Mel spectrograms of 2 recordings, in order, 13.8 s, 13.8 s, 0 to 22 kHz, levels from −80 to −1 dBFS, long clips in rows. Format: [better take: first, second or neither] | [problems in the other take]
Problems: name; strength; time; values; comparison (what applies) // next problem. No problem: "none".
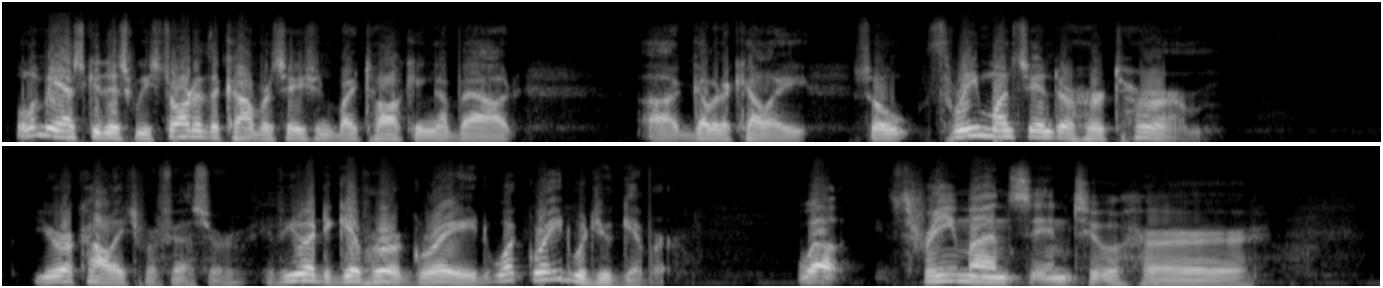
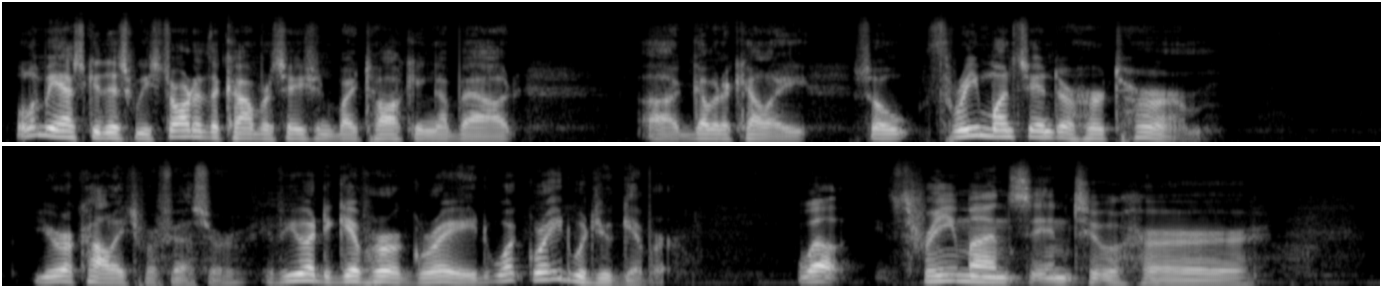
second | distortion; slight; 3% of the sound clipped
